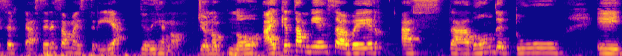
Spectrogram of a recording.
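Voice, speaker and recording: A woman's voice: mid-range voice, far from the mic. A woman with a Dominican Spanish accent telling her personal story as a podcast guest, emphatic and repeating phrases for weight. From Dominican Republic.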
